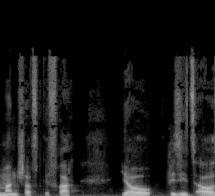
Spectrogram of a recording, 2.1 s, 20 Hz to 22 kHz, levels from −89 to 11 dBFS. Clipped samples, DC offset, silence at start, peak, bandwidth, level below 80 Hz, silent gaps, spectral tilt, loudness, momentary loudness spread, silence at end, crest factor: under 0.1%; under 0.1%; 0 s; -4 dBFS; 16.5 kHz; -58 dBFS; none; -6.5 dB/octave; -22 LUFS; 8 LU; 0 s; 18 dB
